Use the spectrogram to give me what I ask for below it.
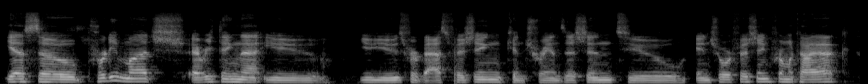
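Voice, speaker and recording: A man's voice: fairly low pitch, steady tone, measured pace, fairly bright tone. A young man giving practical fishing advice in a casual panel chat over a video call. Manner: plain, practical explaining. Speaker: fishing coach.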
